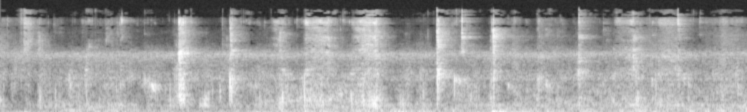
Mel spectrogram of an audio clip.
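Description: A person chewing food, with irregular soft clicks and mouth smacks.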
